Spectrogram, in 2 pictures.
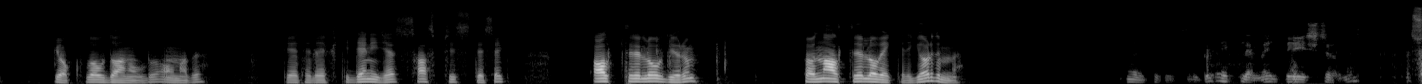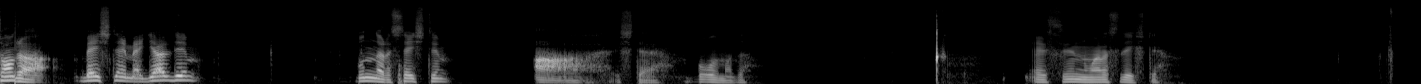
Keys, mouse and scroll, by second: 4.0 ctrl+F2, 14.7-17.7 drag.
